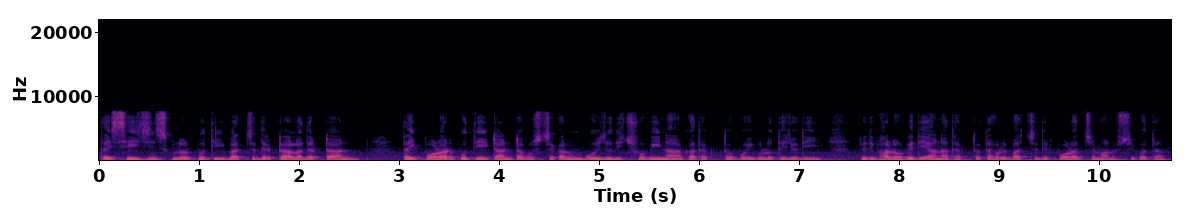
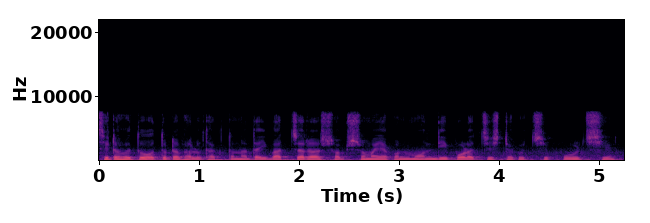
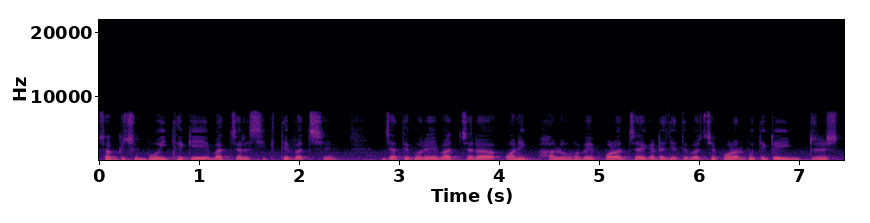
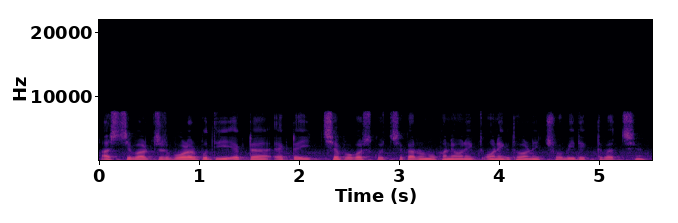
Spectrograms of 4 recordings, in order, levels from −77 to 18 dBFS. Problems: constant background noise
